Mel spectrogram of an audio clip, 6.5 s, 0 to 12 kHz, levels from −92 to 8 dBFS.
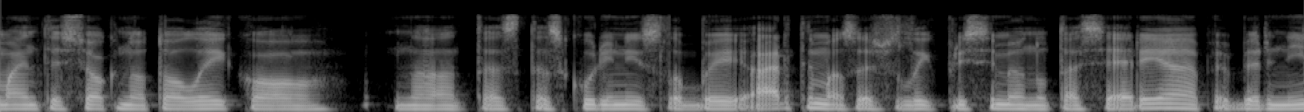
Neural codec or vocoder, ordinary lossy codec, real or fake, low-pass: none; MP3, 96 kbps; real; 7.2 kHz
